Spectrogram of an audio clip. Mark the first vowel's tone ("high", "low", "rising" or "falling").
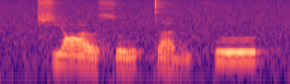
falling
